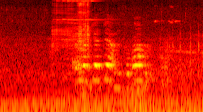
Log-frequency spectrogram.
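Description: A door opens with a rattle.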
